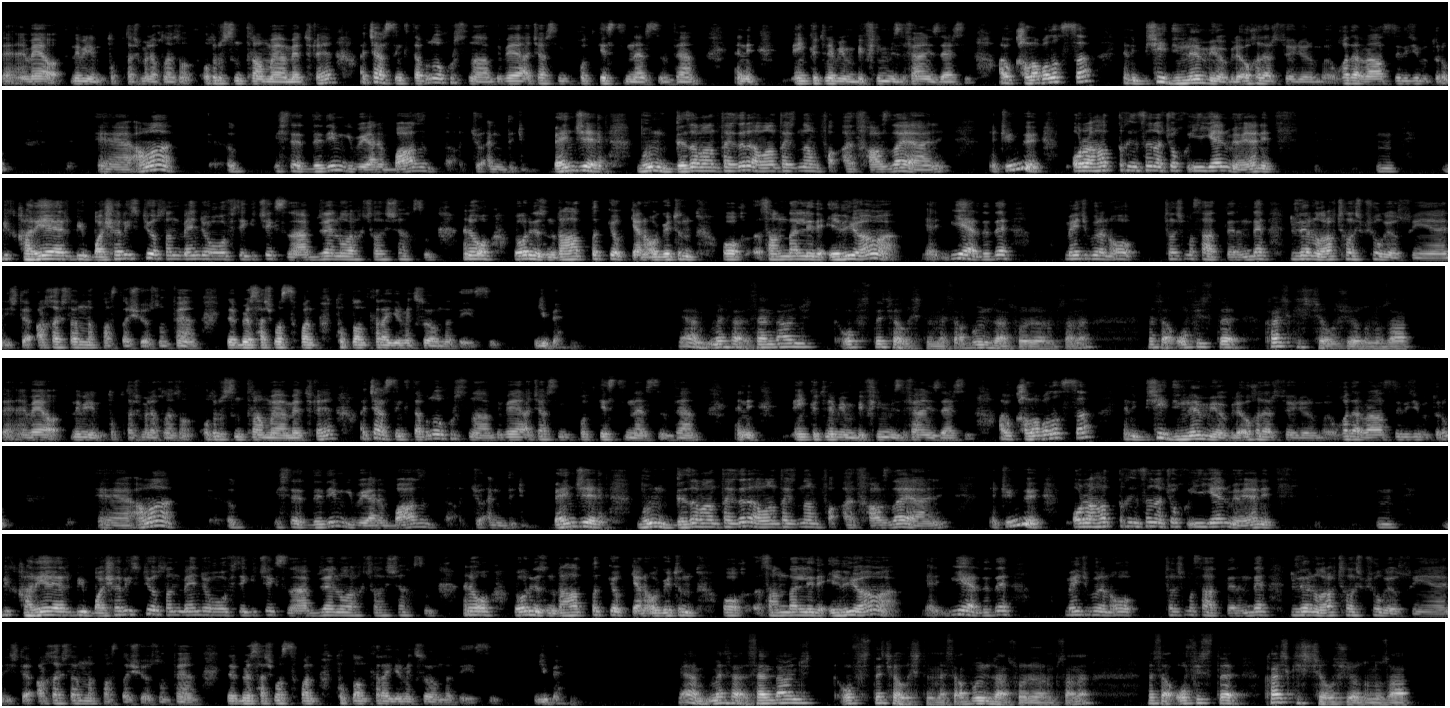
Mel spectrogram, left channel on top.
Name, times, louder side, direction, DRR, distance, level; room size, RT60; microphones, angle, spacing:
voice 1, 0.0-5.7 6.0-10.9 11.2-14.5 15.4-16.1 16.7-16.8 17.2-18.8 19.2-19.6 20.0-23.9 24.3-27.3 28.2-28.4 28.9-37.9 38.1-39.1 39.6-40.2 40.5-48.1 48.7-49.0, left 3 dB, 45° left, 0.9 m, -25 dB
voice 2, 50.1-51.5 51.7-54.3 54.8-57.4, right 3 dB, 55° right, 0.6 m, -25 dB
2.4 x 2.4 x 2.3 m
head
